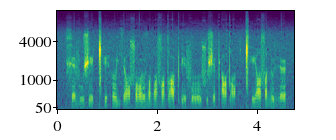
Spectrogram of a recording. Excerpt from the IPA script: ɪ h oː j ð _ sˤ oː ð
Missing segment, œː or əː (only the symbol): œː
